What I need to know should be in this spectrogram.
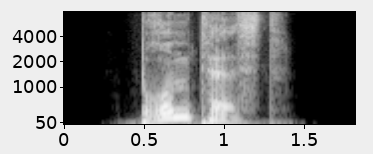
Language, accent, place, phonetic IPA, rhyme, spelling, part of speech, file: German, Germany, Berlin, [ˈbʁʊmtəst], -ʊmtəst, brummtest, verb, De-brummtest.ogg
- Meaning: inflection of brummen: 1. second-person singular preterite 2. second-person singular subjunctive II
